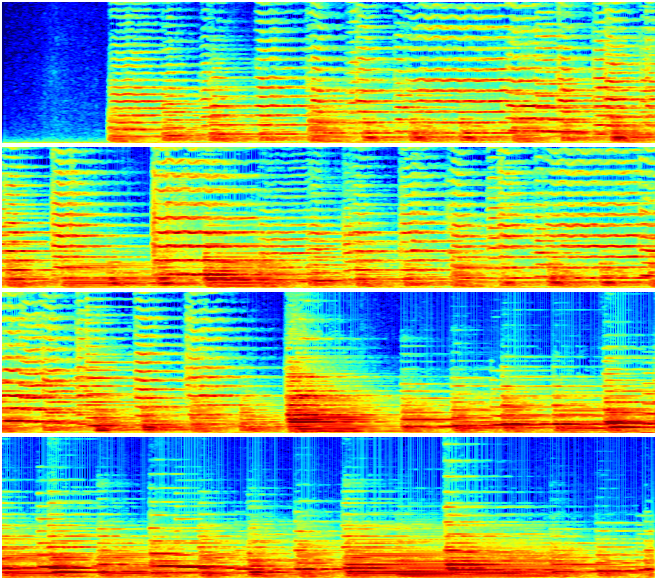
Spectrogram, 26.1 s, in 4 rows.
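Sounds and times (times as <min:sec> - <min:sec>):
viola and orchestra playing a sonata: 0:01.1 - 0:26.0.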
